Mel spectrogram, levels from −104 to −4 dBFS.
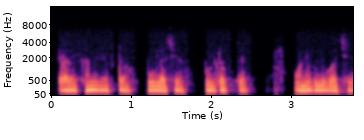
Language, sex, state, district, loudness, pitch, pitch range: Bengali, male, West Bengal, Malda, -28 LUFS, 140 Hz, 140-145 Hz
